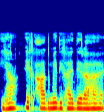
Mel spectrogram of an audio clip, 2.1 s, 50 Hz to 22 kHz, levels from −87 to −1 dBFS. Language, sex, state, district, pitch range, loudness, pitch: Hindi, male, Jharkhand, Ranchi, 145-150 Hz, -15 LUFS, 150 Hz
